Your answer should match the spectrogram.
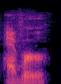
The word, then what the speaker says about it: oeuvre: It's something French, but I think it's pronounced over.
